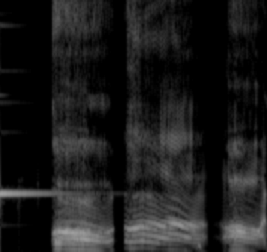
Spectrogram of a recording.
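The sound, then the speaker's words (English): A man groans in pain three times, each groan drawn out with a wavering pitch and separated by brief gaps. A steady high ding tone sounds before the first groan. “I'm groaning in pain. I'm groaning in pain because I was in a hot tub. Ow. I'm groaning in pain from all of the brutal moves and stunts.”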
